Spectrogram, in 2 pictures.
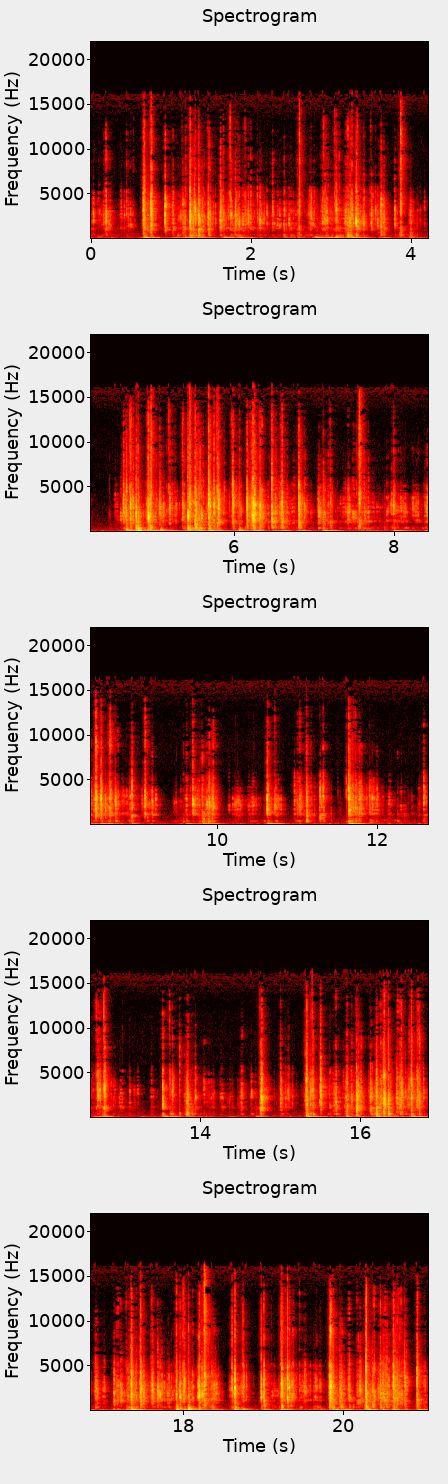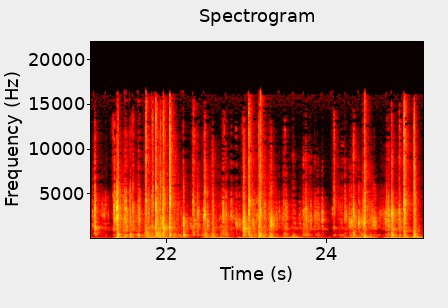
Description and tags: Sound of typing on keyboard.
